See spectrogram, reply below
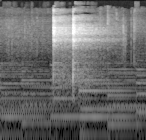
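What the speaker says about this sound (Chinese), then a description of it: "接着把切好的姜丝倒进来，继续翻炒一下，炒出生姜的香味" Shredded ginger is stir-fried in a hot pan with soft sizzling, and two sharp utensil scrapes or clinks stand out in the middle of the short, quiet stretch.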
